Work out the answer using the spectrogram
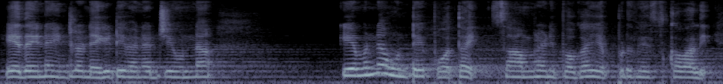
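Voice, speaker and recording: Lady doing a gentle young mom, calm soft talk, lots of reverb. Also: mid-range voice, a little fast, lightly acted. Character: patient, gentle young wife and mother. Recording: long reverb.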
